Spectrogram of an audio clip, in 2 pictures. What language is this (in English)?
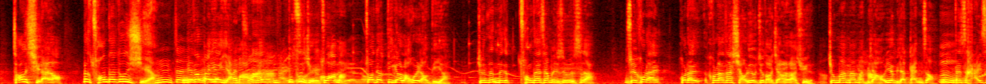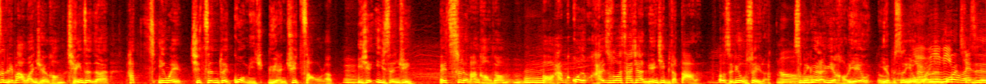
Chinese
